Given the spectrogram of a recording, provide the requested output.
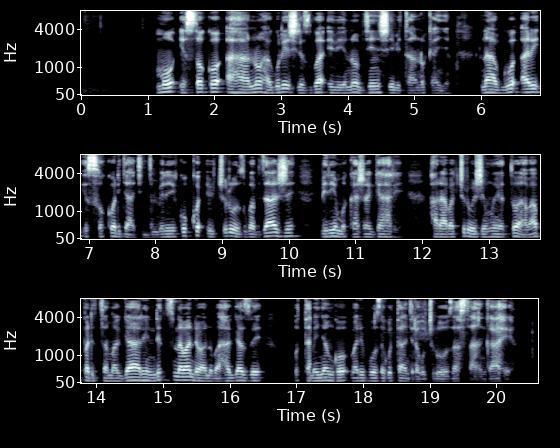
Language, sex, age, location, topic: Kinyarwanda, male, 25-35, Nyagatare, finance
